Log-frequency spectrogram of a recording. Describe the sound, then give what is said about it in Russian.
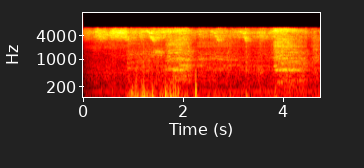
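A snake hisses in several drawn-out, breathy bursts, fairly loud, with a few soft thumps and rustles underneath and no voices. “Змея.”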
